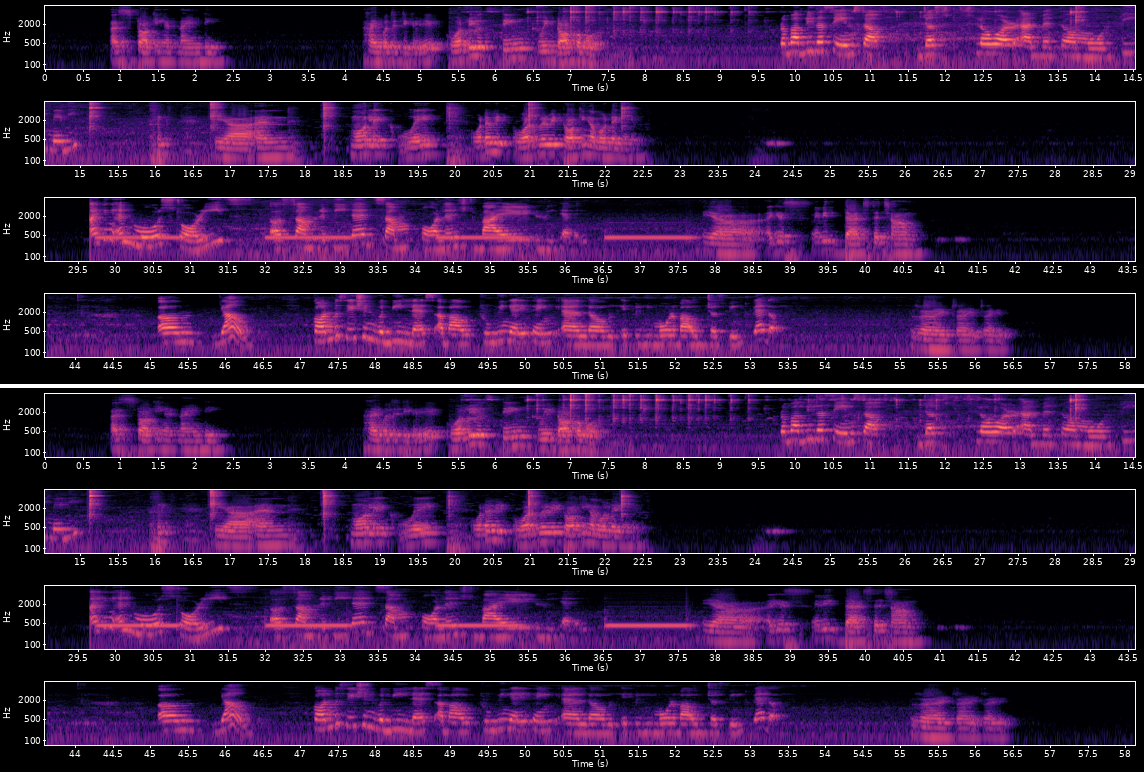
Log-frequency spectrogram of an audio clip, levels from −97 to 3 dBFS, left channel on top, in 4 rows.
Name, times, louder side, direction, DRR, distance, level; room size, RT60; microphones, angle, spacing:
voice 1, 0.9-2.3 4.2-7.4 15.9-17.9 18.6-22.5 24.2-24.3 37.8-40.7 55.2-56.4, left 2 dB, 55° left, 5.7 m, -39 dB
sound 1, 5.5-6.0 6.4-13.1 13.6-13.9 14.6-14.7 14.9-15.3 15.8-15.9 16.4-16.9 17.4-17.6 18.0-18.7 19.3-19.4 19.9-20.2 20.7-20.8 20.9-21.4 21.6-21.7 21.9-22.6, right 6 dB, 35° right, 1.8 m, -37 dB
voice 2, 9.8-15.8 29.7-36.3 44.0-44.6 45.1-45.6 45.9-46.4 47.2-53.5, left 5 dB, 40° left, 0.5 m, -34 dB
Telephone, 29.7-30.8 32.0-33.1 34.3-35.4 36.5-37.6, right 2 dB, 80° right, 4.7 m, -40 dB
14.5 x 9.1 x 3.4 m
head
